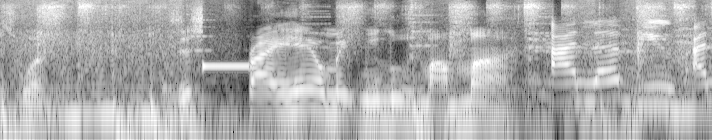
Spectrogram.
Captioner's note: beep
